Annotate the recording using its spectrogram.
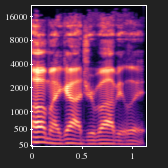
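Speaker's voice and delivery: put-on starstruck, excited outburst. Retelling his own reaction on meeting a comedian: imitating his own starstruck reaction. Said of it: "That was my reaction".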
